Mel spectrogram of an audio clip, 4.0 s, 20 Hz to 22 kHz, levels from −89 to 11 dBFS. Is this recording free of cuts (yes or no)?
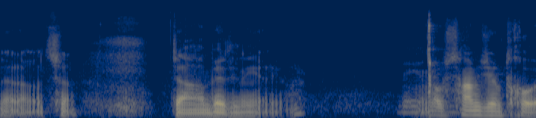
no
